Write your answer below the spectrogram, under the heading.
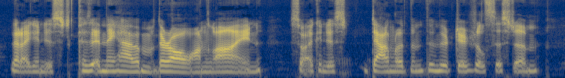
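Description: A woman with a normal speaking voice and an American accent talks at a moderate pace and medium pitch with fairly even intonation, in a very clean recording with a silent background and a dry, close sound with no echo. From United States. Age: 30s. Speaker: podcaster. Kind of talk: casual chat.

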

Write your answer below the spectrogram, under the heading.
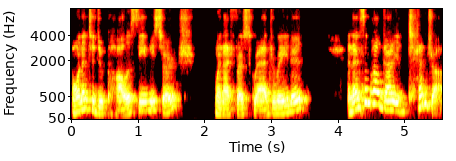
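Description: A woman speaks at a moderate pace with very even loudness. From immigrant to the US. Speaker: podcast host. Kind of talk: interview.

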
